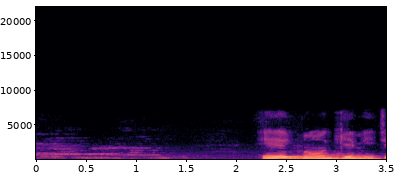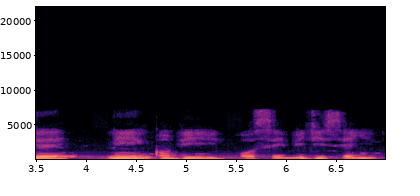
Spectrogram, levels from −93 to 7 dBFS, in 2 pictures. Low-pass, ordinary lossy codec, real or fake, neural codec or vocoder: 7.2 kHz; AAC, 32 kbps; real; none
